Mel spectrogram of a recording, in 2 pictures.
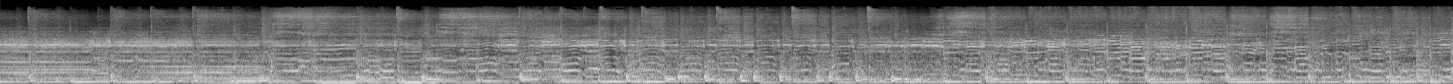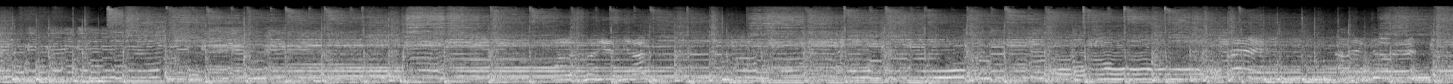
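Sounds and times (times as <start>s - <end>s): bass guitar: 0.0s - 29.0s
drum kit beat: 0.0s - 29.0s
electric guitar: 0.0s - 29.0s.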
